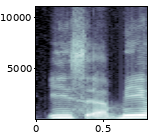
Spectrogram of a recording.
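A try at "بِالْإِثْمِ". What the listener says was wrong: Ah, jaga sa. Jangan isa. Bil ismi wa antum. Keluarkan ujung lidah.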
